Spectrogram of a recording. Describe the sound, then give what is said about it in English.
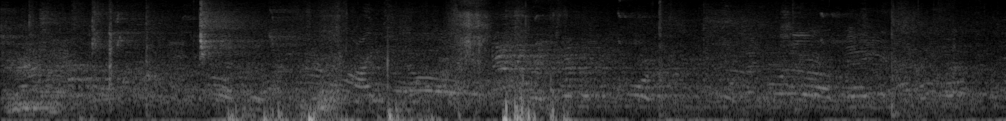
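A basketball is dribbled at the free throw line during a high school game. A few sharp, hollow bounces ring out at uneven intervals over a steady murmur of crowd chatter. “The big man dribbles the ball at the free throw line. Spins it in both hands.”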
